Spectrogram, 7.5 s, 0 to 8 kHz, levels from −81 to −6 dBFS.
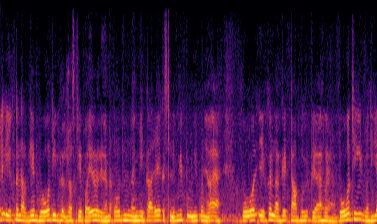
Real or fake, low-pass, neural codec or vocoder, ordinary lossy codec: fake; none; codec, 16 kHz, 2 kbps, FreqCodec, smaller model; none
